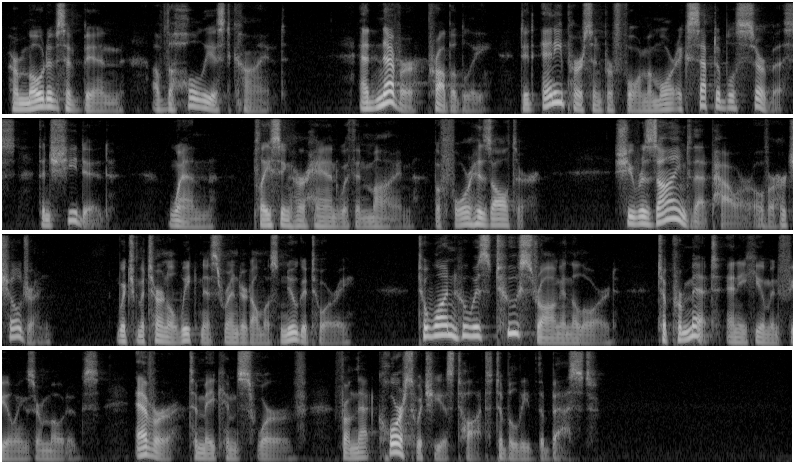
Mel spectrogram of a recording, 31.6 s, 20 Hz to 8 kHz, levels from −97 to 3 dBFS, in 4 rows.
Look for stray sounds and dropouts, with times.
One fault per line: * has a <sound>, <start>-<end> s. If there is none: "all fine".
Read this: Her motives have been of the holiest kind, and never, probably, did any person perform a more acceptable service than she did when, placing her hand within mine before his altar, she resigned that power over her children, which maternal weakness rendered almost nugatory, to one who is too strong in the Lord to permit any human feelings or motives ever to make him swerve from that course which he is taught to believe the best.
all fine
